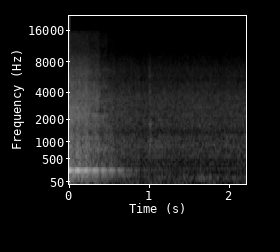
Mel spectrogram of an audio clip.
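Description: A man's voice through a microphone trails off at the end of a phrase in the first half-second. A pause follows with only faint, steady background hiss.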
